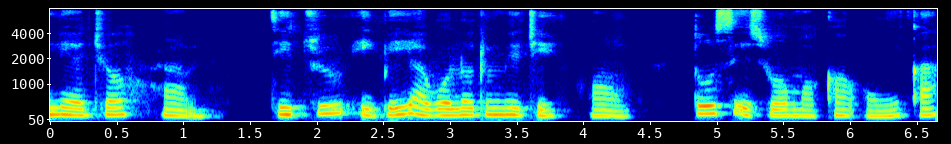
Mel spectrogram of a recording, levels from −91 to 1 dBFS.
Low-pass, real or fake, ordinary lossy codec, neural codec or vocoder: none; fake; none; codec, 16 kHz, 2 kbps, X-Codec, WavLM features, trained on Multilingual LibriSpeech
